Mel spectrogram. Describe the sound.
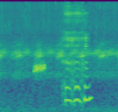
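Frogs croak in a few short, chirpy, warbling calls, one brief call first and then a quick cluster of bubbly notes, rather high and clear over a quiet background.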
